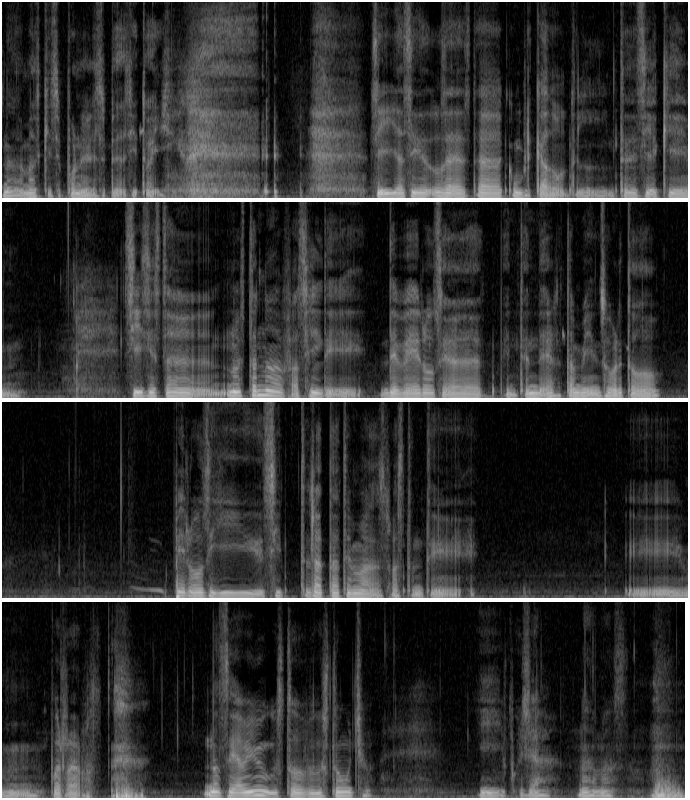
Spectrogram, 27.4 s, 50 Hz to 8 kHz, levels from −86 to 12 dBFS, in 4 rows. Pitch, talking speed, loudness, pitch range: 145 Hz, 125 wpm, -25 LUFS, 135-160 Hz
